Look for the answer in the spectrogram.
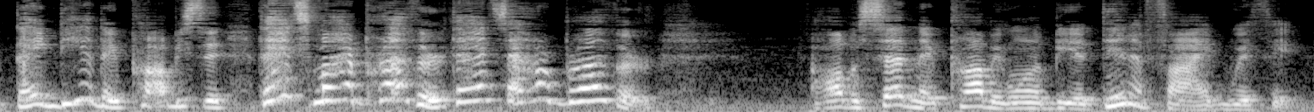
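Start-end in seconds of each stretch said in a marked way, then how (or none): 1.3-3.3 high, bragging brothers; proud brothers. Retold or imitated. David's brothers claim him after the victory, high and proud.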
